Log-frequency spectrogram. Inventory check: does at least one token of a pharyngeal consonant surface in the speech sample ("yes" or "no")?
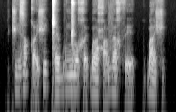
yes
